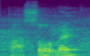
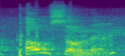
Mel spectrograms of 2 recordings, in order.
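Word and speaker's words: pozole: right, you just brought it up, and I mispronounce it because I'm not Mexican enough, but I call it pasole, That's so wrong. right? Pasole? Yeah. I gotta Ain't pull- no A in that Just shit. switch Posole, one right?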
